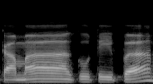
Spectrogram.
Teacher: mim fathah Alif juga Mad Thobi'i dibaca panjang 2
